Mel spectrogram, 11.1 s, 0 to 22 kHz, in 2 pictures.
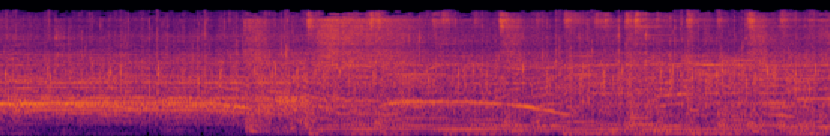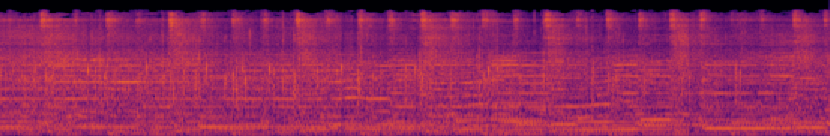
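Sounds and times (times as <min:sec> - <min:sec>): drum kit beat: 0:01.6 - 0:11.0
electric and acoustic guitars: 0:02.0 - 0:11.0.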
